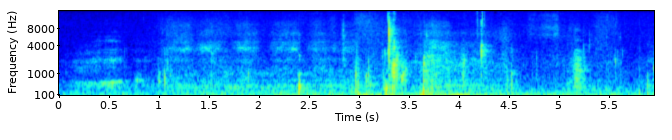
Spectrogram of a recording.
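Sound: sipping whiskey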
